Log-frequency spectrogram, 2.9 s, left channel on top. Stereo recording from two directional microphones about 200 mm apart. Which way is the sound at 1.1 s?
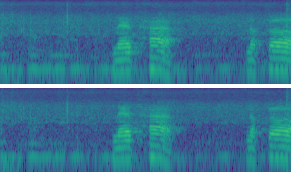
15° right (ahead or behind).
